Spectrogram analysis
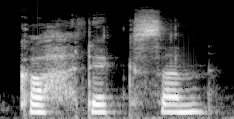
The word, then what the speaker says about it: kahdeksan: And 8 in Finnish is kahdeksan. Kahdeksan. Kahdeksan. Kahdeksan. Remember to pronounce the H at the end of the first syllable.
